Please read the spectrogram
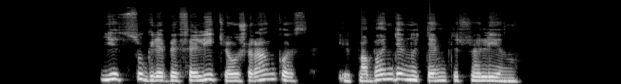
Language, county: Lithuanian, Panevėžys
